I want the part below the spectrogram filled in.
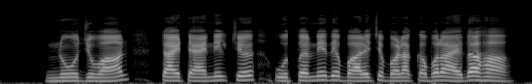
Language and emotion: Dogri, fearful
